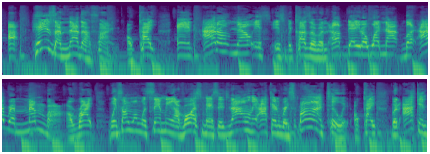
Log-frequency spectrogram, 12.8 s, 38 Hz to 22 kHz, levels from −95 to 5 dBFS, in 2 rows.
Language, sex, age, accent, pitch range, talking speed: English, male, 30-49, American, 200-265 Hz, 195 wpm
